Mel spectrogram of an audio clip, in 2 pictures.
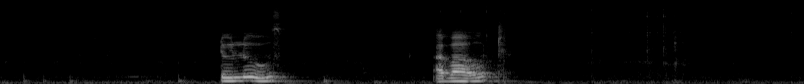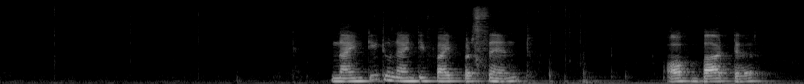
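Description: A felt-tip marker scratches softly across paper.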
